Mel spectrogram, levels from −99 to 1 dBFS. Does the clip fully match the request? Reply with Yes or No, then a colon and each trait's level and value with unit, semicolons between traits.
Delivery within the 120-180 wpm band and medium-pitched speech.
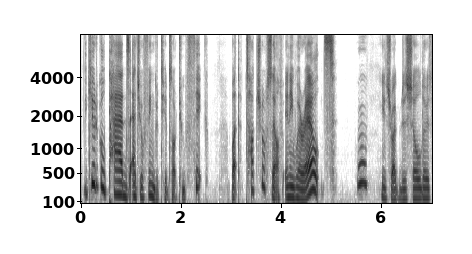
Yes: average, 160 wpm; medium, 180 Hz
